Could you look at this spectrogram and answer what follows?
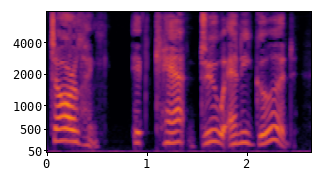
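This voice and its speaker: A gentle, worried husband and father, read by a woman, talking softly and coaxingly in an unhurried way. He is kept in the reader's own voice, only slightly raised. The reading is dry and close, with faint music behind it. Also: medium pitch, no echo, pitched above the performer's own voice. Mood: pleading. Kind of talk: audiobook character reading.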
